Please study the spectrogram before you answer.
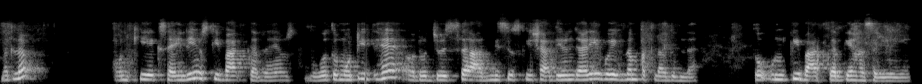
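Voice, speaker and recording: A woman's voice: medium pitch, normal speed, darkish tone, slight background noise. A woman teacher narrating a story and explaining its words to her class in a plain, conversational way.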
